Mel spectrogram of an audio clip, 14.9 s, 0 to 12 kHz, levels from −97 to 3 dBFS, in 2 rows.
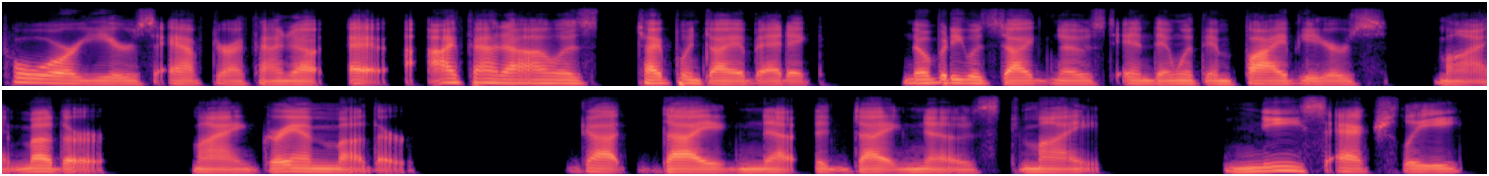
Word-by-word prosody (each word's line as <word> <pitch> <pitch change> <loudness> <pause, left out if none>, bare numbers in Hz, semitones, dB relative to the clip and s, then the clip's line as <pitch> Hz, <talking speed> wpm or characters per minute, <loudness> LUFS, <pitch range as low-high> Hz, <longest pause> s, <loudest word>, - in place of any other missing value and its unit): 4 155 -7 +2
years 120 -2 -3
after 120 -1 -1
I 110 - -2
found 110 +1 -2
out 110 -1 +2
uh, - - +4 0.2
I 160 - +4
found 160 -2 +2
out 140 - +4
I 135 - +2
was 130 -1 -1 0.2
type 135 -1 +3
1 135 -3 +1
diabetic. 110 -2 +1 0.5
Nobody 145 0 +2
was 130 -2 0
diagnosed, 120 -1 0
and 125 -2 -1
then 115 0 0
within 120 -2 -1
5 120 -1 +3
years, 110 -4 -3 0.2
my - - -3
mother, 120 -1 +1 0.4
my 110 -2 +1
grandmother 120 0 +1 0.9
got - - +2
diagno 110 -2 +3 0.3
diagnosed, 105 -3 -1
my 115 -1 -1 0.6
niece 140 +5 0
actually, 120 0 0
120 Hz, 135 wpm, -25 LUFS, 110-130 Hz, 0.9 s, uh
